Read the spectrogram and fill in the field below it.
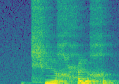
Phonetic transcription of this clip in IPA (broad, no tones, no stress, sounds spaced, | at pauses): t͡ɕʰ i χ ħ i χ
